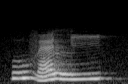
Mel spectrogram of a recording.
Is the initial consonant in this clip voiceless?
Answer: no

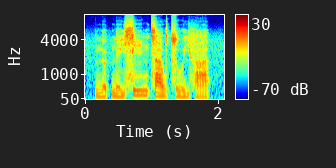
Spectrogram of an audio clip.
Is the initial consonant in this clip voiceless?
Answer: no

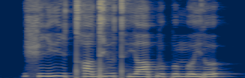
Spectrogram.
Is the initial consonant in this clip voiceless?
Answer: yes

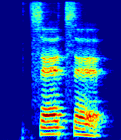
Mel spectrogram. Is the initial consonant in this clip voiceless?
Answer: yes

